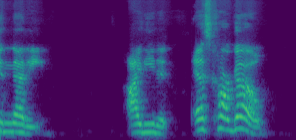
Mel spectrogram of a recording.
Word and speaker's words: escargot: nutty i need it escargot escargot not escargot the tea is silent it's snails you give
